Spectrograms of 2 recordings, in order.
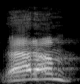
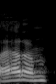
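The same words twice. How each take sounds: First: The name is called out in an angry tone. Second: The name is called out in a sad, longing tone. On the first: The caller is mad at the person. The speaker calls it wrong. "tried to make God mad at us, and he'd sound like this" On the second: The caller misses the person and is hurt. The speaker calls it right. "I think it was a plaintive call"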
